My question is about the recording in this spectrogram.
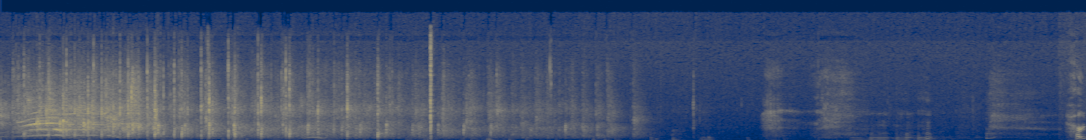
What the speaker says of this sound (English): So please give a round of applause for Brenda.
